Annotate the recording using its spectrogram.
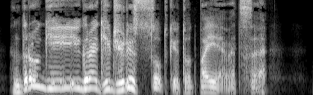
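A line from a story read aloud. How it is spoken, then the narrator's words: Grumbling. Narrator (Russian): проворчал Владимир Григорьевич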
